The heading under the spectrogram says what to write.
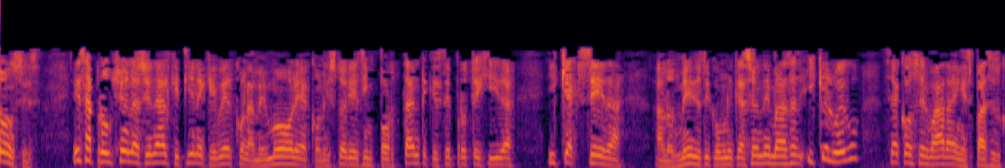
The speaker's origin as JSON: {"language": "Spanish", "town": "Cuenca", "region": "Azuay", "country": "Ecuador", "tie": "born there", "also_born_or_lived": "Paris", "lives_now": "Quito, Ecuador", "said": "Nací en Cuenca en 1971 y resido en la ciudad de Quito desde 1997. Los últimos 2 años y medio como agregado cultural del Ecuador en Francia he estado residiendo en París."}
